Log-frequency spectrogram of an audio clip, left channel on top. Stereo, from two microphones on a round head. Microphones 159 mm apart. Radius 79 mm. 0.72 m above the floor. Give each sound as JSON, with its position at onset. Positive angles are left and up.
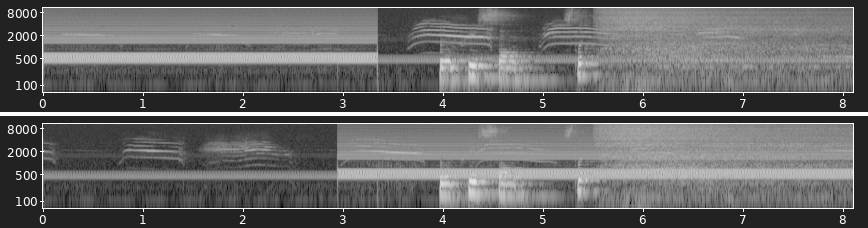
{"t": 4.0, "sound": "a woman speaking", "side_deg": -40, "distance_m": 0.9}
{"t": 5.5, "sound": "a hiss", "side_deg": -50, "distance_m": 4.5}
